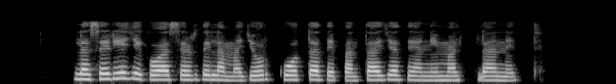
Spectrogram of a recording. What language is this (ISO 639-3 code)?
spa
